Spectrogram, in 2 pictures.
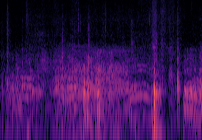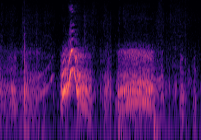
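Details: Vizsla of old working hunting lines from a German breeding kennel, making rumbling harmonic growls, then a loud high whine-yelp around five seconds followed by a steady growl.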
